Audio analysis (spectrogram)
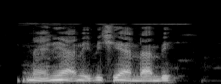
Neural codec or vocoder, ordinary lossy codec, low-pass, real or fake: none; MP3, 32 kbps; 7.2 kHz; real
